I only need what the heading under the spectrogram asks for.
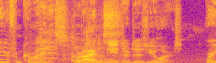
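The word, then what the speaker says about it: Khorinis: They pronounce it here Carines or something. Even though in the original they all pronounce it correct. Corines.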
